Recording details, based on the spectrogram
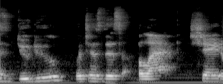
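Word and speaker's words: Dudu: We're gonna go in with Doo Doo. Doo Doo. But it's spelled D-U-D-U. It's not like doo-doo.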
